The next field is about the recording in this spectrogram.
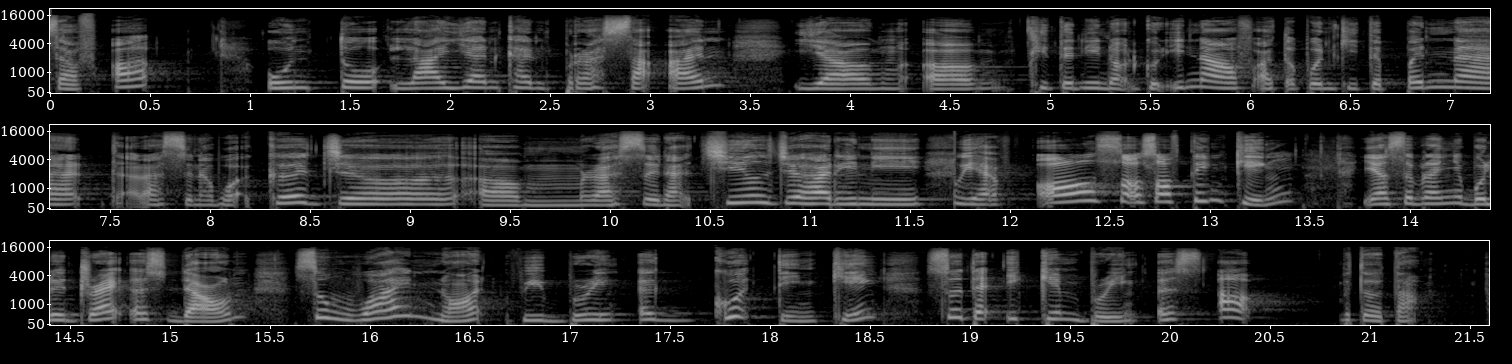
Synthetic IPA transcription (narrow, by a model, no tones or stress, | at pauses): safʔap̚ | unt̪ʊk̚lajankanpəɾasa̰ʔanjaŋʔəmkit̪ənĩnɔt̪̚ɡudinafa̰t̪awpʊnkit̪əpənãtt̪a̰ʔɾasənaʔbua̰t̪̚kəd͡ʒəəmrasənaʔt͡ʃild͡ʒəɦaɾinĩwiɦɛvʔɔlsɔtsɔft̪iŋkɪ̃ŋjaŋsəbənarɲabolɛhdɹɛkəsdãwnsowajnɔt̚wibɾɪ̃ŋəɡud̪̚t̪iŋkɪ̃ŋsod̪ɛt̚it̚kɛ̃nbɹɪ̃ŋəsap̚ | bət̪ult̪a̰ʔ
